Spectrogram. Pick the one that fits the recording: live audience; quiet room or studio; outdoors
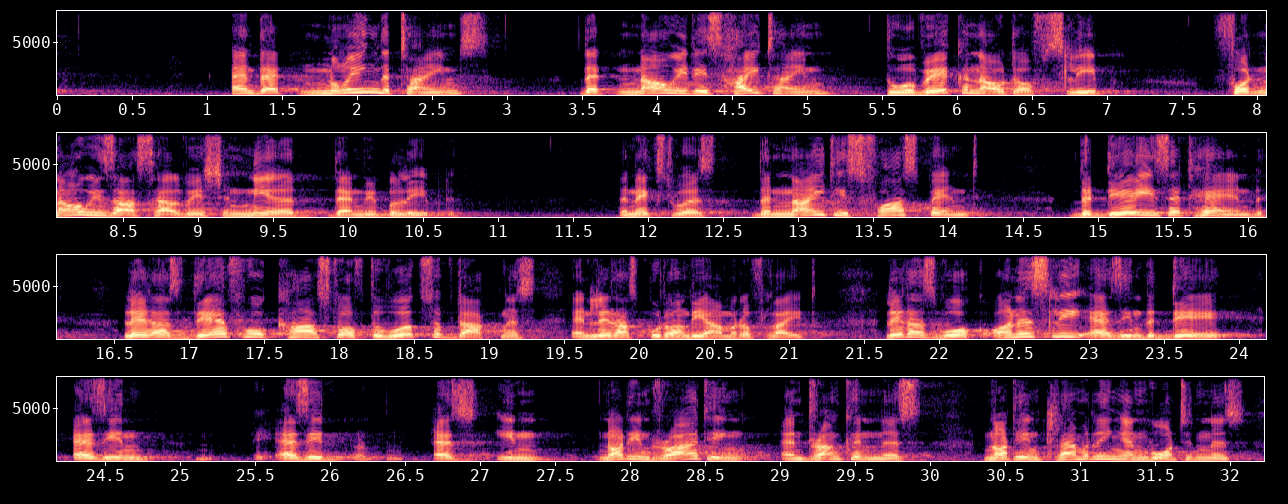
live audience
